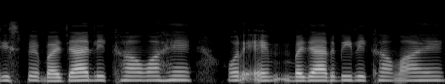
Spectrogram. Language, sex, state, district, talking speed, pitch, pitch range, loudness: Hindi, female, Bihar, Kishanganj, 175 wpm, 185 Hz, 180-190 Hz, -25 LUFS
